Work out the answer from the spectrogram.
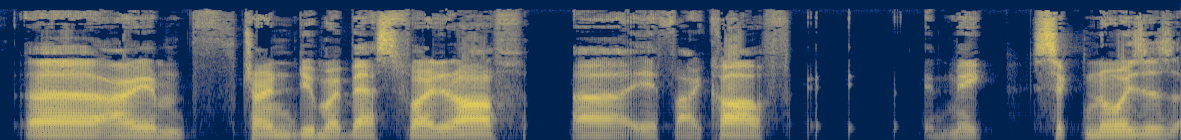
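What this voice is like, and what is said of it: Sick voice with a cold. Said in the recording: “I have a cold... I'm on cold medicine”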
